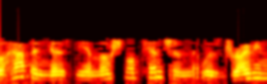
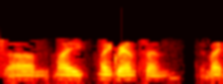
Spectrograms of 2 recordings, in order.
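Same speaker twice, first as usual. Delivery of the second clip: ordinary talk, nothing marked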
